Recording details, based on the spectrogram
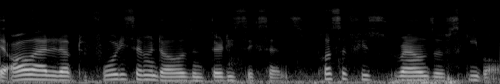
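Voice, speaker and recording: Against light background noise, a woman with a dark, mellow tone speaks at a moderate pace, the sound dry with no echo. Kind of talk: storybook read-aloud. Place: street. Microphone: phone near.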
